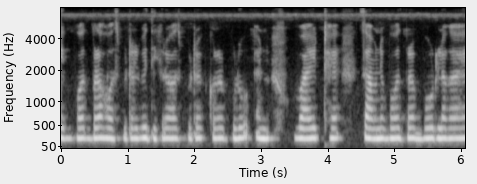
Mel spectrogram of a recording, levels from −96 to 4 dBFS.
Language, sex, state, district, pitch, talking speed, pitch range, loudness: Hindi, female, Delhi, New Delhi, 215 Hz, 195 wpm, 215-220 Hz, -14 LUFS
